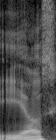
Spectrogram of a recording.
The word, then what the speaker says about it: EOS: I say EOS because it's the proper way to say it.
